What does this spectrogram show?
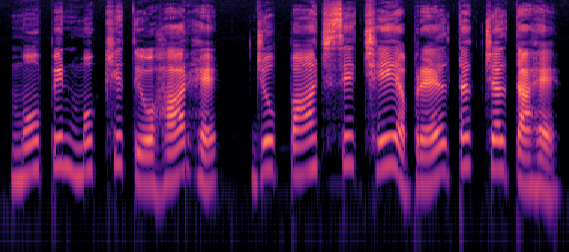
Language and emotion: Hindi, neutral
